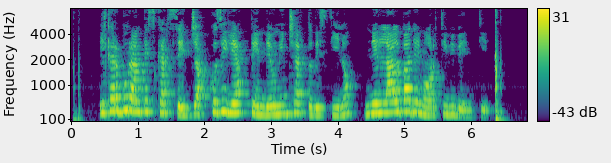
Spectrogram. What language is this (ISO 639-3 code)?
ita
